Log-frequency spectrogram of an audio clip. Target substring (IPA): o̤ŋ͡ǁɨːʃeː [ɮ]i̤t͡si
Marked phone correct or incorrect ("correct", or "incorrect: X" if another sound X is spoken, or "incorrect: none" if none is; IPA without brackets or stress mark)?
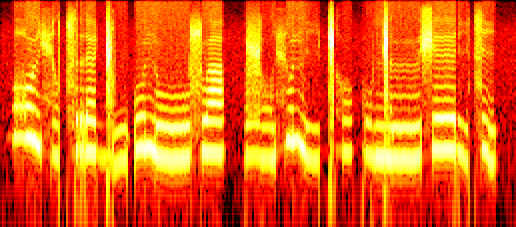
incorrect: ɾ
